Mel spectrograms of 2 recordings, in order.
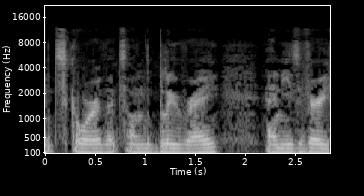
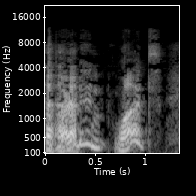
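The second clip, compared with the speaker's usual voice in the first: put-on old man voice, higher pitch; 13 semitones higher, 3 dB louder than usual. Retelling how an elderly author kept mishearing questions in a loud room: imitating a hard-of-hearing elderly man. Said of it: "Like this every time".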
